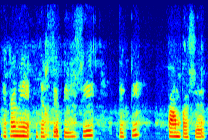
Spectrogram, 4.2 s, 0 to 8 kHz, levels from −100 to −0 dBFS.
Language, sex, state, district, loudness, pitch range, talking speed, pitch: Bengali, female, Assam, Hailakandi, -18 LUFS, 220-280 Hz, 100 wpm, 235 Hz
